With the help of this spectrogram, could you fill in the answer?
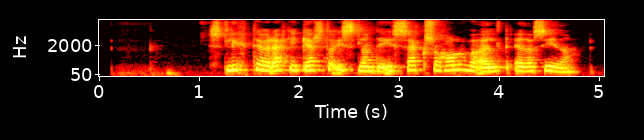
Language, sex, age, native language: Icelandic, female, 30-39, Icelandic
